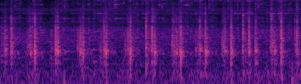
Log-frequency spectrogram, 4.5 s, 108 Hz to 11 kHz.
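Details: Clydesdales Cyril and Monty, a pair driven in harness, visiting from Scotland: brisk clip-clop of hooves, sharp clicks at roughly 160 per minute with an uneven, overlapping rhythm of two horses, steady throughout.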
